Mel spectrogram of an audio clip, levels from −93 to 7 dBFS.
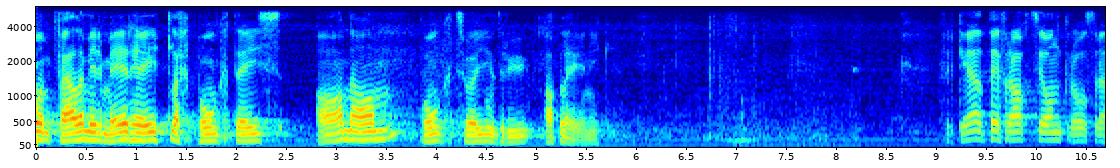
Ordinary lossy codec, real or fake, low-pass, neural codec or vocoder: none; fake; 5.4 kHz; vocoder, 24 kHz, 100 mel bands, Vocos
